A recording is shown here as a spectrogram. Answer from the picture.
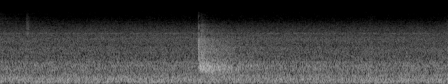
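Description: Steady background noise of a large indoor hall, like ventilation running, with a single sharp bang about halfway through that rings briefly.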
